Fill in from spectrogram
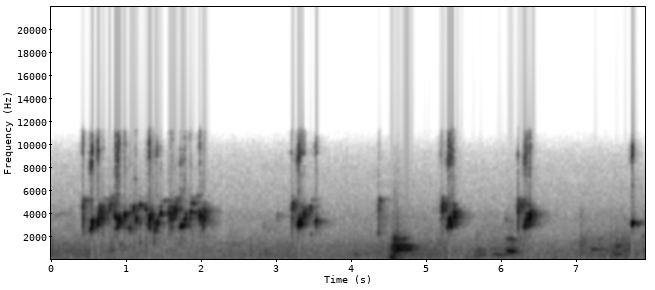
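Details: European goldfinch singing in the Beni Messous 'les avocats' (zaboka) style, from a very old recording: a rapid twittering burst, then separate short tinkling phrases spaced about a second apart, with a lower rough note mid-way.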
